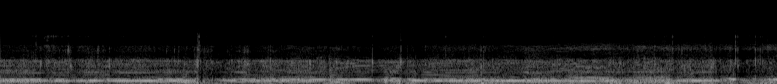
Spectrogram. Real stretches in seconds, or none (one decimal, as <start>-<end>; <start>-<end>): 0.0-2.8; 3.9-5.0; 6.7-7.8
